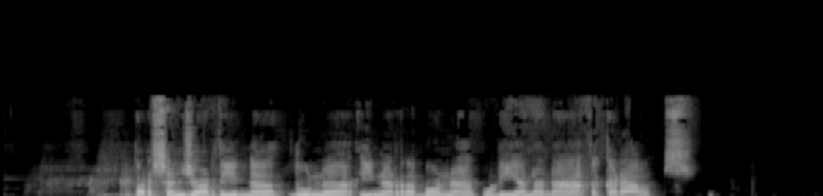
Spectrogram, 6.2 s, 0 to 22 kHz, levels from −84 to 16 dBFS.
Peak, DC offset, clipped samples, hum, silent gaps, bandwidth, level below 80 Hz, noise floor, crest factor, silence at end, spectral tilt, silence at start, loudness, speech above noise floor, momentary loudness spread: 0 dBFS; under 0.1%; under 0.1%; none; none; 11.5 kHz; -38 dBFS; -81 dBFS; 18 dB; 1 s; -5.5 dB/octave; 0.7 s; -19 LUFS; 63 dB; 9 LU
